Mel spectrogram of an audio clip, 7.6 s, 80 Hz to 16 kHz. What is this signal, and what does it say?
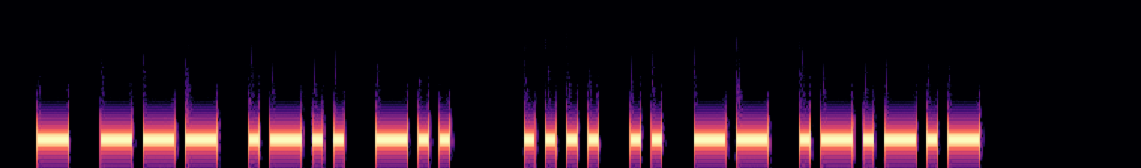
Morse code, heard as a keyed tone, about 17 wpm, 700 Hz. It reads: TOLD HIM.
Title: Sentences from Top 1000 Words - Review Part 1 - 17wpm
